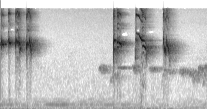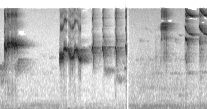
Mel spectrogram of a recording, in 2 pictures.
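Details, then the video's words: Orange-headed thrush singing in full 'ngeplong' style to stir other birds to reply, Indonesia; short bright high phrases repeated roughly every second, mixing sweet slurred whistles, sharp chips and rapid squeaky trills. "ANIS MERAH GACOR NGEPLONG memancing EMOSI jadi NYAUT BUNYI"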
